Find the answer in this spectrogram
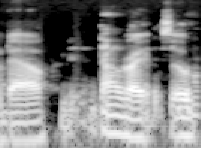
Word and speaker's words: Dao: Ta dao that was the right way to say it I think yeah correct correct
